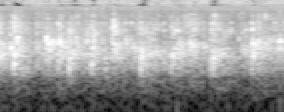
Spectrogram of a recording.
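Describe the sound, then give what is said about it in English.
An audience claps together as a clap offering to the Lord during a sermon, a steady, dense patter of many hands, moderately quiet, with faint recurring surges in the rhythm and no voices over it. “Somebody give the Lord a mighty clap offering.”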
